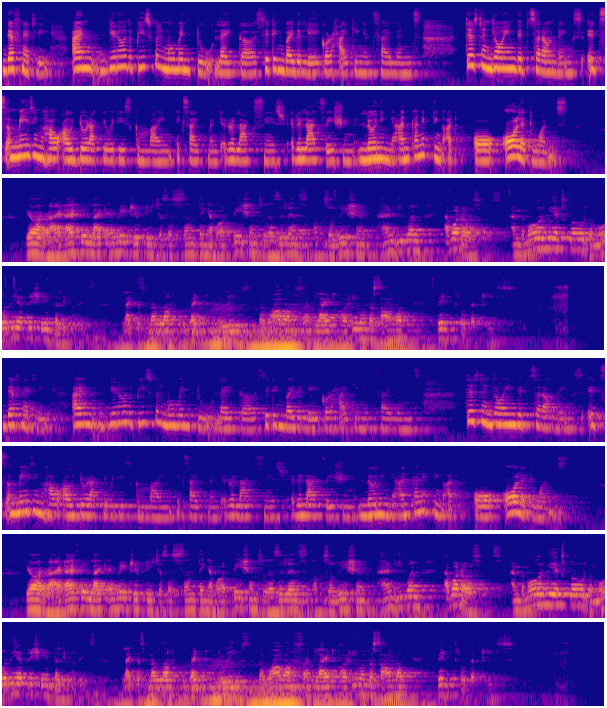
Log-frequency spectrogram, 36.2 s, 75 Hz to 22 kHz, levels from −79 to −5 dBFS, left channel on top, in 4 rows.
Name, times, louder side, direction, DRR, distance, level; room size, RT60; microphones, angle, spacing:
voice 1, 0.0-11.6 11.9-15.8 16.1-17.5 35.4-35.6, left 5 dB, 85° left, 12 dB, 0.4 m, -32 dB
voice 2, 18.5-24.4 24.7-28.6 28.9-34.8, right 1 dB, 15° right, 6 dB, 0.6 m, -34 dB
12.5 x 6.4 x 2.5 m, 1.2 s
head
